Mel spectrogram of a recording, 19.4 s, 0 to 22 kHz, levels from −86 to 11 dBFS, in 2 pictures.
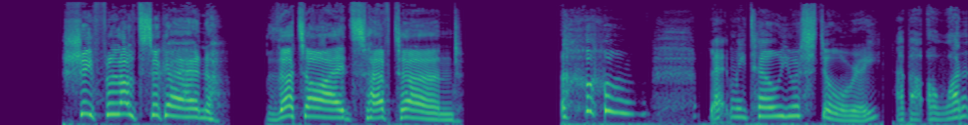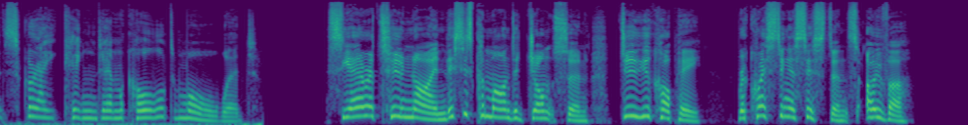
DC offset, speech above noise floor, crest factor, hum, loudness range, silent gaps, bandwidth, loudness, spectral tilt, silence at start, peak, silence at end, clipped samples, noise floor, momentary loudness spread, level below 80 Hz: under 0.1%; over 72 dB; 14 dB; none; 7 LU; 2.30-2.65 s, 4.64-5.59 s, 8.85-8.92 s, 12.32-12.91 s; over 20 kHz; -17 LUFS; -2.5 dB/octave; 0.65 s; -4 dBFS; 0.6 s; under 0.1%; under -90 dBFS; 14 LU; -50 dBFS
